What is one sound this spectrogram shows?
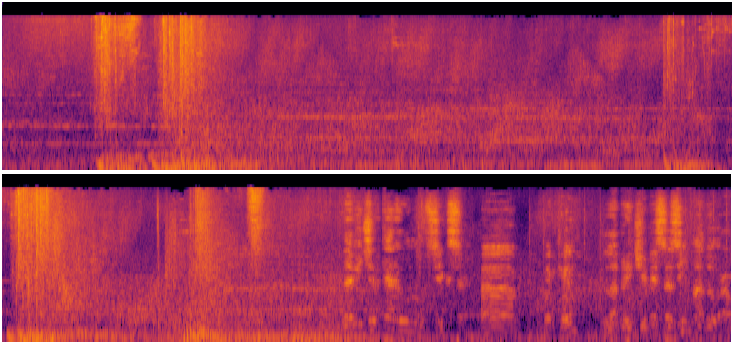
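Jet thrusters roar in loud bursts.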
